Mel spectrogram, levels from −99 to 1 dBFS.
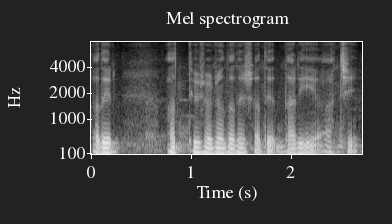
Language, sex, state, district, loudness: Bengali, male, Tripura, West Tripura, -18 LUFS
